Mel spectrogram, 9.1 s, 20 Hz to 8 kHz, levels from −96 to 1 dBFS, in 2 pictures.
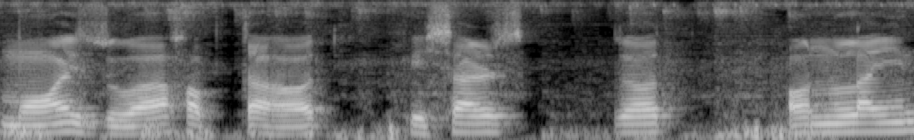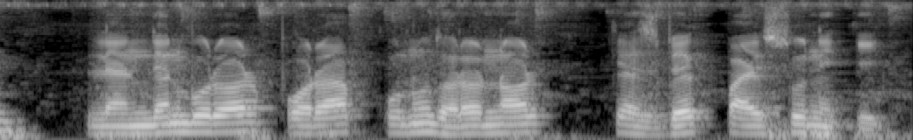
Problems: constant background noise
